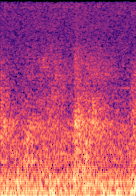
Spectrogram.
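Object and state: Nothing is struck.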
